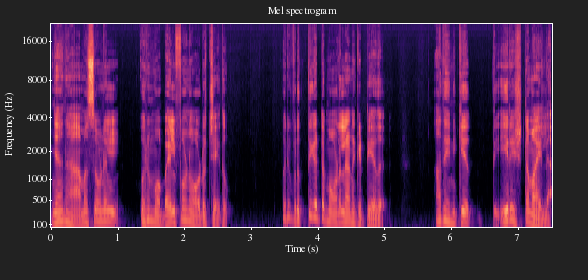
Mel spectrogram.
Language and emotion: Malayalam, sad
